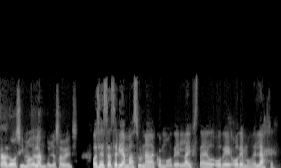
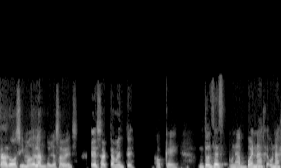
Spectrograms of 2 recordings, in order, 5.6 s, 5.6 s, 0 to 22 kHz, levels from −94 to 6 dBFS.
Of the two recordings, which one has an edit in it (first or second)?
second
